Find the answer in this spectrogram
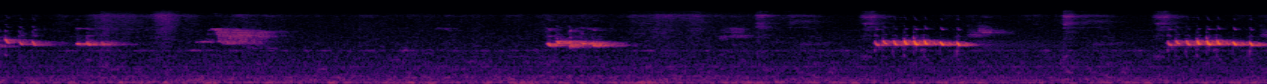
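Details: Wild-sounding sooty-headed bulbul giving a chatty ngerol song: brief buzzy trilled notes repeated every two seconds or so, mixed with softer whistled chirps and faint background noise.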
